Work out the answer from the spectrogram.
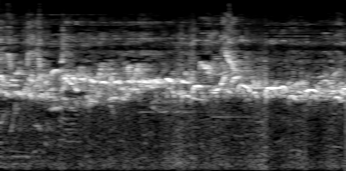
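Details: Greater green leafbird, a kept songbird, pouring out a rapid, continuous high warble of chirps and short whistles without pause.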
